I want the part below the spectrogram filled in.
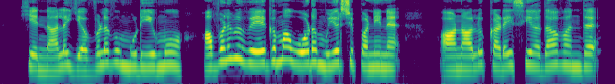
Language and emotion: Tamil, sad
